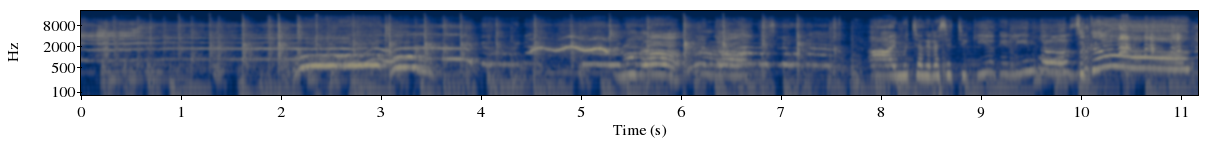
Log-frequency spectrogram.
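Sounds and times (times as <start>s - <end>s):
excited voices whooping and cheering: 0.0s - 5.6s
small group clapping hands: 0.2s - 7.8s
speech: 8.1s - 11.1s
laughter: 10.0s - 11.1s.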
